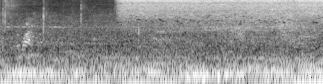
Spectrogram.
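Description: A brief voice and a racket striking a shuttlecock, over a low outdoor rumble; about a second and a half in, a steady high hiss switches on abruptly and stays.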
